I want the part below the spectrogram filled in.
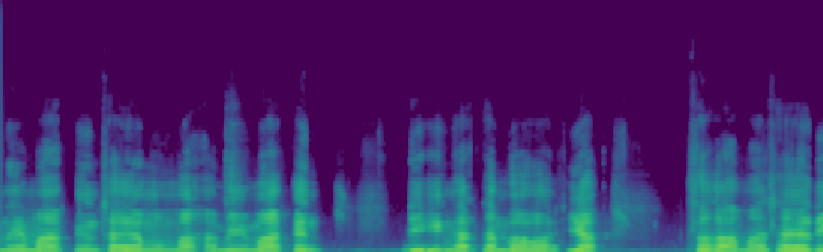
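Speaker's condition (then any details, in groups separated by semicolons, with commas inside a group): Cerebral palsy; from birth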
